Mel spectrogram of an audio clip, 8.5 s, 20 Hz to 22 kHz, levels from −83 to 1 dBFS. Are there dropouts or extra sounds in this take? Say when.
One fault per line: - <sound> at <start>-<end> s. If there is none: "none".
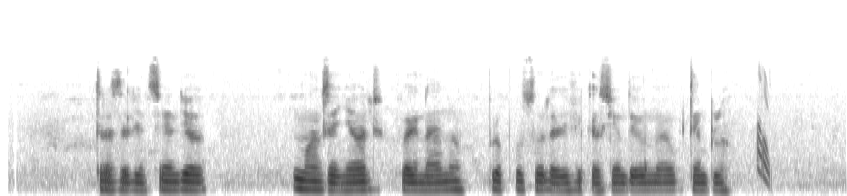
- chirp at 7.6-7.7 s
